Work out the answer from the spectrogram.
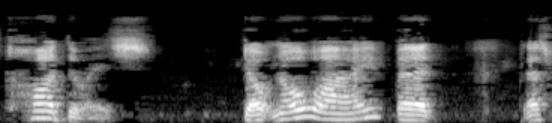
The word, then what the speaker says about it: Tartarus: I know that it's pronounced Tartaros, but I just say it as Tartarus.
